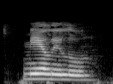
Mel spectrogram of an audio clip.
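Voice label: "мелілун", Komi, female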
